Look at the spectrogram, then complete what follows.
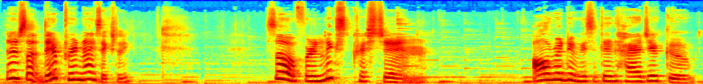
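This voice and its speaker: A woman's voice: a little high, animated, normal speed, music in the background. Chatty young woman vlogging. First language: Swedish. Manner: chatty, giggly, lots of "like" and "yeah". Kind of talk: casual Q&A chat to camera.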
